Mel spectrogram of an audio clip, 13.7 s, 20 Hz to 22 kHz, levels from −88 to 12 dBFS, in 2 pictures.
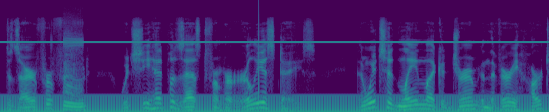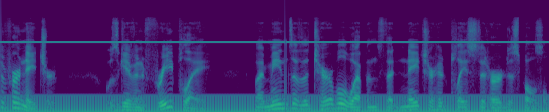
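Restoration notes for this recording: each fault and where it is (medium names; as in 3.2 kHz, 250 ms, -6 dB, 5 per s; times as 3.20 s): buzz 50 Hz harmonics 12 -36 dBFS
whine 4.7 kHz -38 dBFS
0.63–1.06 s: clipped -26.5 dBFS
3.24 s: pop -13 dBFS
6.88 s: pop -23 dBFS
10.43–10.44 s: dropout 14 ms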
